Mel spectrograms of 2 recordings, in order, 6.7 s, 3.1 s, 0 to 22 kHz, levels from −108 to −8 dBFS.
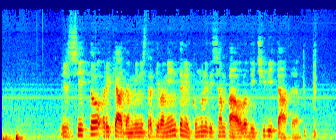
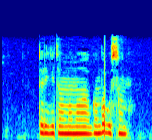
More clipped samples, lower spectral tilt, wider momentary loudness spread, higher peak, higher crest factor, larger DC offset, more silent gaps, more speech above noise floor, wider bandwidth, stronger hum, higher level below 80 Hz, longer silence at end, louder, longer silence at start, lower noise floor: neither; first, -8 dB/octave vs -6.5 dB/octave; first, 15 LU vs 7 LU; first, -2 dBFS vs -6 dBFS; about the same, 18 dB vs 16 dB; neither; neither; second, 30 dB vs 45 dB; first, 14 kHz vs 7.6 kHz; neither; first, -36 dBFS vs -58 dBFS; second, 0.4 s vs 0.55 s; about the same, -20 LUFS vs -21 LUFS; second, 0.05 s vs 0.75 s; second, -49 dBFS vs -65 dBFS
